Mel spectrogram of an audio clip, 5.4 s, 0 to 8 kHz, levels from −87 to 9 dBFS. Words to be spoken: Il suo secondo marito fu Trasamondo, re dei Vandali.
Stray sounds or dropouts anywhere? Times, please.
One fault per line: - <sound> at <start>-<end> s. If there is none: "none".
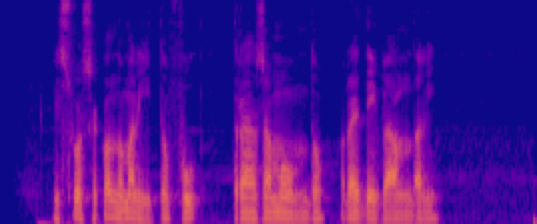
none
